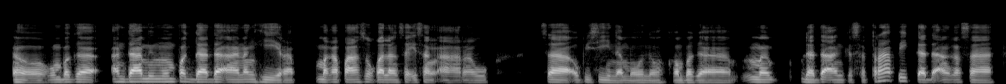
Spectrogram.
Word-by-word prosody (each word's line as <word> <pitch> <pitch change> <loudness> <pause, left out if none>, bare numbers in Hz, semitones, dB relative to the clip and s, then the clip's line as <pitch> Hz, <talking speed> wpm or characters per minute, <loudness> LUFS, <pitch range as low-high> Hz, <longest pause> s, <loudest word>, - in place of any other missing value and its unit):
Oo, 95 0 0
kumbaga 115 +1 0
ang 125 0 -2
dami 130 0 +6
mong 130 0 -3
pagdadaanang 115 -2 +3
hirap 105 -3 -3 0.2
makapasok 110 0 +1
ka 110 - +5
lang 105 -1 +1
sa - - -7
isang 105 +2 -3
araw 95 +1 -5 0.5
sa 105 -2 +3
opisina 105 -4 -5
mo 95 +1 -5
'no. 95 0 -7
Kumbaga 95 -1 -1
ma 110 -1 0 0.3
dadaan 105 -2 +2
ka 105 - -13
sa - - -13
traffic, 160 0 -1
dadaan 110 - +2
ka 110 - -3
sa 100 -2 -1
110 Hz, 155 wpm, -23 LUFS, 100-115 Hz, 0.5 s, dami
